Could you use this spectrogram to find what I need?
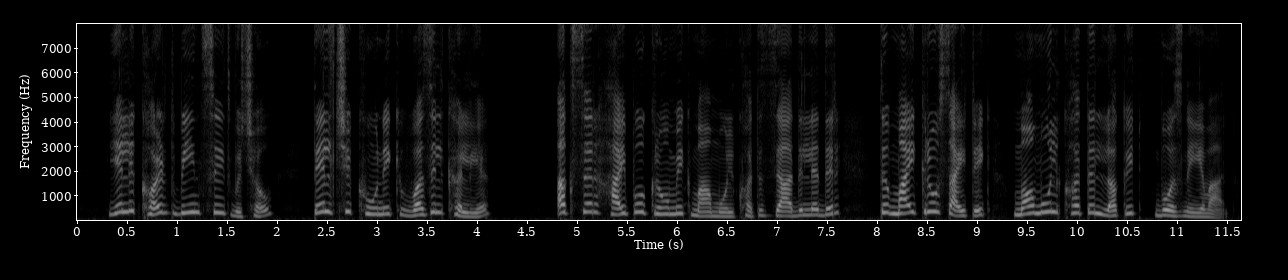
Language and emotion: Kashmiri, neutral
